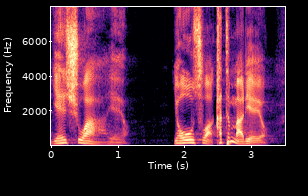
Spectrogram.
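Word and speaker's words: ישוע: 똑같은 이름을 차용하고 있어요 그거를 히브리어 발음으로 하면 예슈아 여호수아 같은 말이에요 그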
